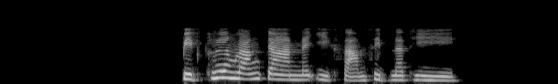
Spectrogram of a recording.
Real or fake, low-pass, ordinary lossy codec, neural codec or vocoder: real; 5.4 kHz; Opus, 64 kbps; none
